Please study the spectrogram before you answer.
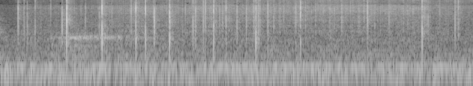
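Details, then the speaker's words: Vape tank with a plain Kanthal wire coil while firing: irregular sharp pops and snaps over a soft sizzle; the Kanthal coil is popping and crackling, unlike stainless steel coils which stay quiet. "all right here on this build it's just regular kanthal hear it popping and snapping I have tanks that do that too"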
